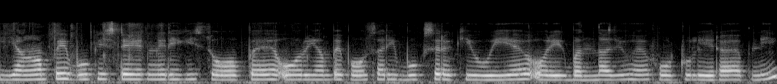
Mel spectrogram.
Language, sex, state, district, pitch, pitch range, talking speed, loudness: Hindi, female, Rajasthan, Jaipur, 225 Hz, 215-230 Hz, 195 wpm, -16 LUFS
